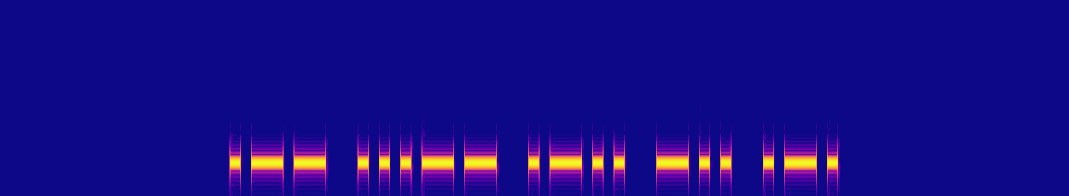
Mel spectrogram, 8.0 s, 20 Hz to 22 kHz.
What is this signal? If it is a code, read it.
Morse code, heard as a keyed tone, about 15 wpm, 700 Hz. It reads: W3LDR
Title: USA Call Signs - 5 Characters - Repeated 3x - 15wpm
